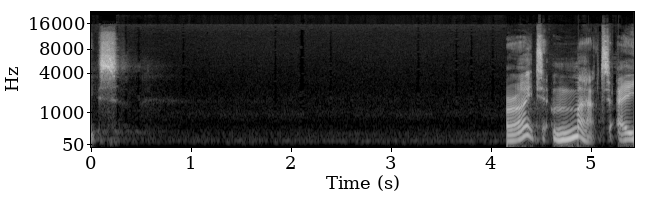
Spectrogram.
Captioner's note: more awkward silence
